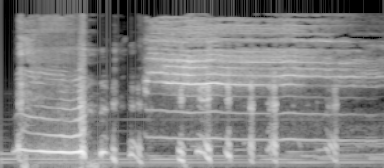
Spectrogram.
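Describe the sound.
A voice imitates a deflating balloon: a loud, whiny squeal that sags slightly in pitch, then breaks into a string of sputtering, flapping bursts trailing off with a thin high whistle.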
